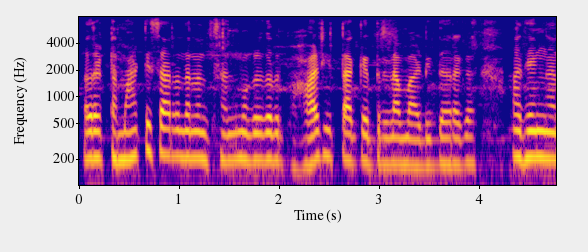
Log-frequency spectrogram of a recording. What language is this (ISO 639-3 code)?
kan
